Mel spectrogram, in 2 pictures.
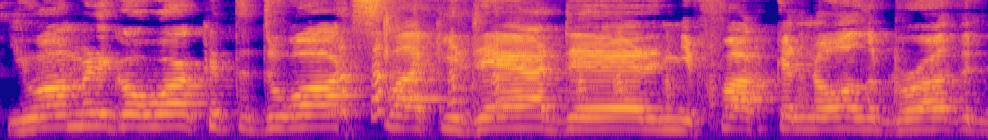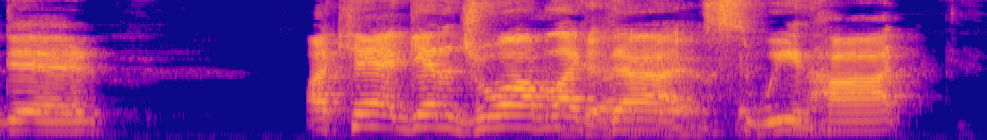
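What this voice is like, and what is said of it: Loud put-on trashy Boston accent. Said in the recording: “the trashy Boston accent ... Boston accent ... Stop yelling.”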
